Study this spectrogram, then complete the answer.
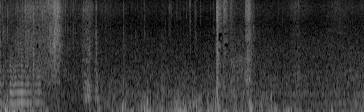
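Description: Honey bees buzz steadily around an open hive during nectar flow, a dense, continuous hum with individual bees whizzing past close to the microphone, and no talking.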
